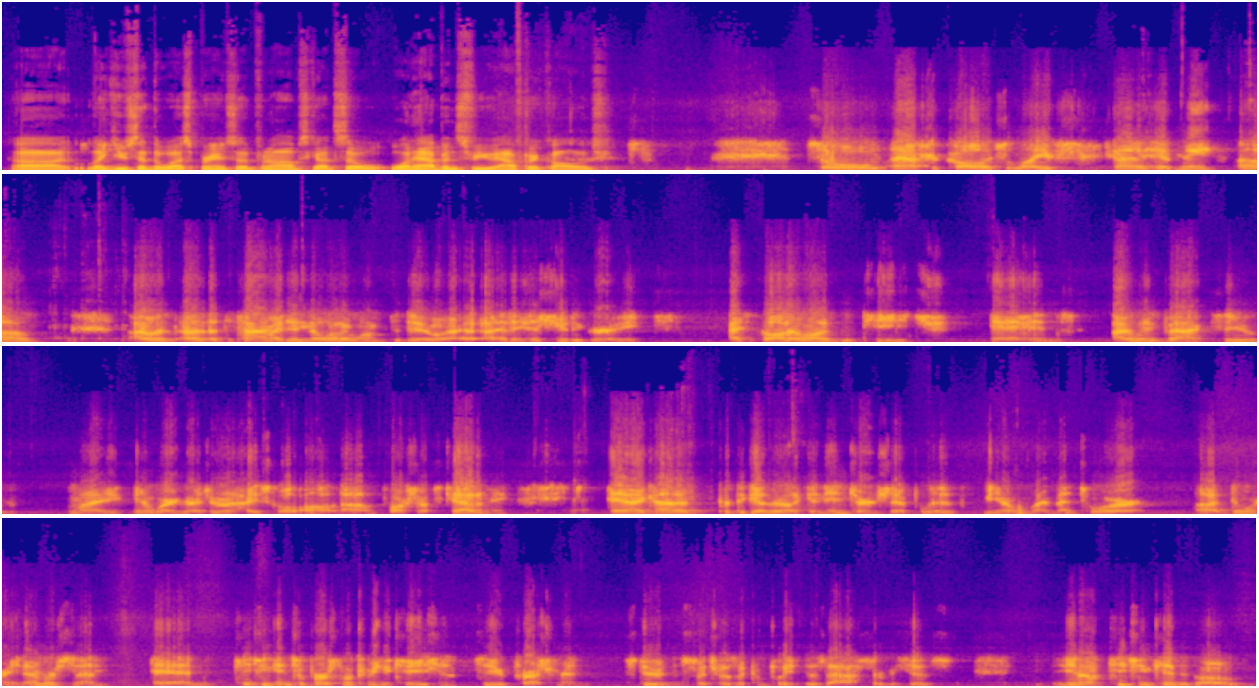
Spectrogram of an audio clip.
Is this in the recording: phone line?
yes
